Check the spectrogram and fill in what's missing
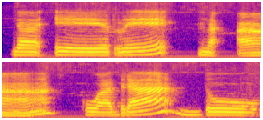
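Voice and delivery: low, slow, stretched syllables; spelling dictation. Shown as a demonstration. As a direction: dictate it letter by letter, lingering on each sound. Teacher spells and sounds out word.

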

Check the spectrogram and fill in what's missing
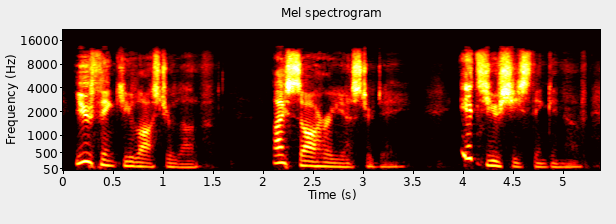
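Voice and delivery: low, level line that never climbs; wrong low melody. Shown as a demonstration. Teacher showing a melody that makes no sense, low and unrising. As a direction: keep every phrase low, no build in suspense. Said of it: "for the melody to go".

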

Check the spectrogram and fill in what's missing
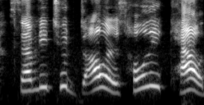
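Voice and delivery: gasp, then loud high exclamation; real astonishment. Real, not acted. Host sees the seventy-two dollar total, loud astonishment. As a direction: blurt it out fast and amazed.

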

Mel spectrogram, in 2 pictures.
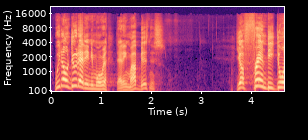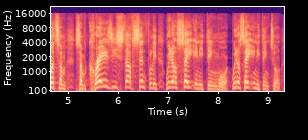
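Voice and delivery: loud, pushing sermon voice; preaching at full force. Acted. Preacher calls out the brothers and sisters, loud and pressing. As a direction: call them out from the pulpit.

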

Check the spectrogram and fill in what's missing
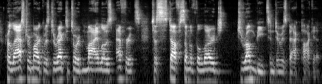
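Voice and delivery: plain reading voice

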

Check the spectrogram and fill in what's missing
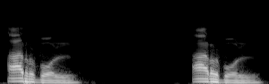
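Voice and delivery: árbol with a single tapped R; simple R. Shown as a demonstration. Teacher gives árbol as an example, R not rolled. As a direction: tap the R in árbol lightly. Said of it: "y suena simple".

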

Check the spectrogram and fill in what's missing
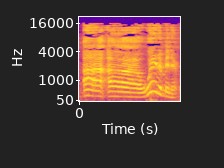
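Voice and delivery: loud, high, hesitant interruption; stammer, then cut in urgently; alarmed stalling. Acted. Father stopping the rhinoceros from drowning him, alarmed.

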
